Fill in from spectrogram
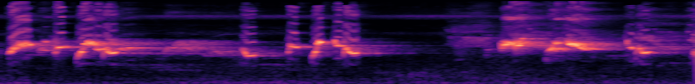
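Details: Red-whiskered bulbul singing on and on: bright warbled phrases with quick rising and falling notes, a short pause, then another burst of bubbly notes.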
